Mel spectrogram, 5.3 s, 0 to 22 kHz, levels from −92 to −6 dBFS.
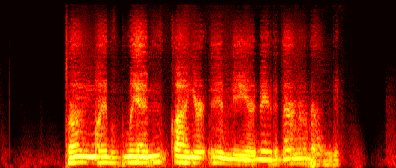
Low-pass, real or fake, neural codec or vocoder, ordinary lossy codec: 19.8 kHz; fake; codec, 44.1 kHz, 0.9 kbps, DAC; none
